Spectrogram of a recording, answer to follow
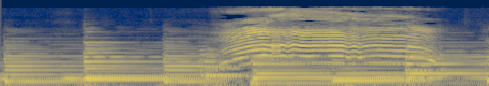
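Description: Piano music playing steadily, with a young child's high-pitched squeal about halfway through, rising and falling and lasting about a second.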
